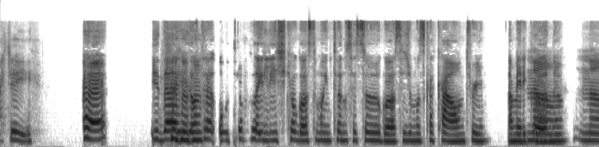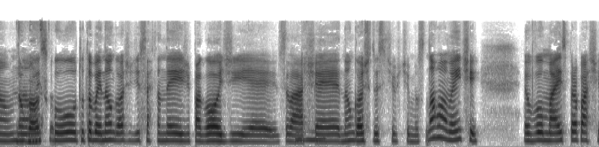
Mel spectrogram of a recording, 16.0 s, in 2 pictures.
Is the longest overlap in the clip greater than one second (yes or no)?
no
